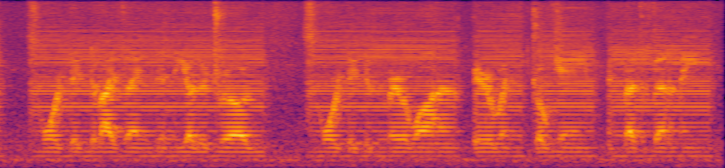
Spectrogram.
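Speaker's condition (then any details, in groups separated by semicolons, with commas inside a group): Laryngectomy for throat cancer; larynx removed, throat cancer from tobacco, breathes through neck stoma; diagnosed at 48, electrolarynx, trach tube nightly; no voice without electrolarynx, narrowed throat needs dilating, audible stoma breathing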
